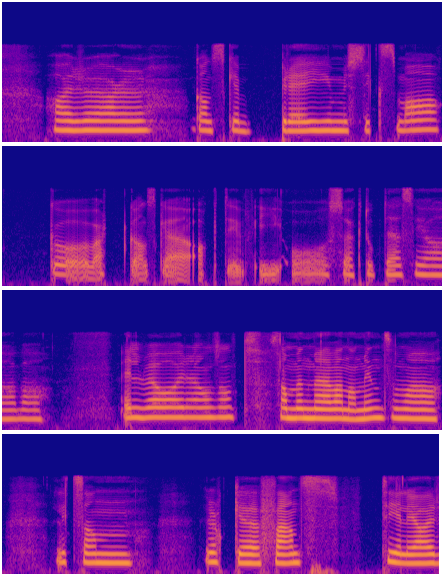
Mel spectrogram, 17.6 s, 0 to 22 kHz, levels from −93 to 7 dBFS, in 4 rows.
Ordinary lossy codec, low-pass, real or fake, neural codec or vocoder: none; 7.2 kHz; real; none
